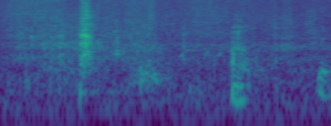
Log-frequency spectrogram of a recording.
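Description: Two short bursts of stifled laughter, about a second apart, from an actor who cannot keep a straight face.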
